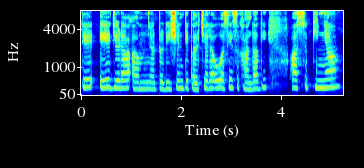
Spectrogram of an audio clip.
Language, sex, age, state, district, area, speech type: Dogri, female, 18-30, Jammu and Kashmir, Udhampur, rural, spontaneous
